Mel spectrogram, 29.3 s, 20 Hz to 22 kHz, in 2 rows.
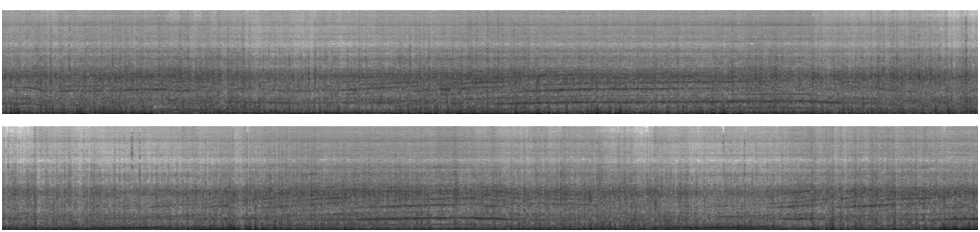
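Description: IAME X30 125cc two-stroke kart engine running hard. Its pitch climbs slowly as the kart accelerates and drops sharply as it slows, three times over.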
